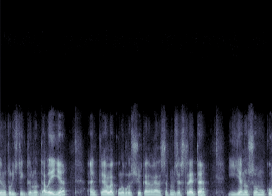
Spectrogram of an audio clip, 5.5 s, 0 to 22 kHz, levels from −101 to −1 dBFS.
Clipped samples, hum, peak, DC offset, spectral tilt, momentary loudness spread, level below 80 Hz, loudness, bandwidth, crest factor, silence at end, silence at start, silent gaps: under 0.1%; none; -2 dBFS; under 0.1%; -6 dB/octave; 9 LU; -60 dBFS; -22 LUFS; 9 kHz; 18 dB; 0 s; 0 s; none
